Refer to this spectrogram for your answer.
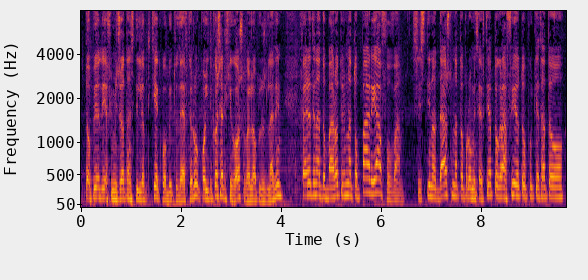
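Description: A man's voice: a little high, expressive. A man hosting a satirical news show, reading items in a mock-serious, sarcastic way.

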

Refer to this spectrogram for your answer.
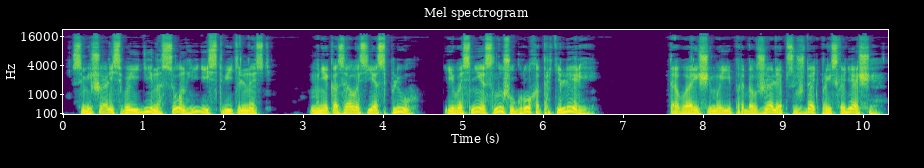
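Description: Male narrator for an audiobook, husky and lively in pitch. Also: dry recording, clean studio sound. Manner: voices the soldiers in a raised pitch.

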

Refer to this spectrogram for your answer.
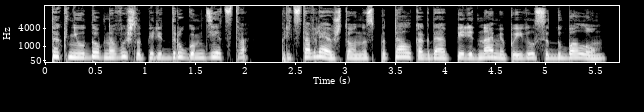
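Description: A woman's voice: medium pitch, fairly even intonation, a little fast, a little mellow, dry recording. Woman, first-person audiobook narration, indignant, emotional, dry close sound.

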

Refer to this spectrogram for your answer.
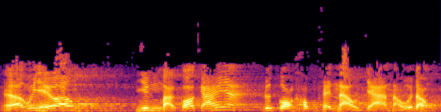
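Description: A man delivers a homespun moral talk to an audience, circling back on his words with plenty of fillers. His voice sits a little high for a man. The recording is dull and lo-fi, with a long reverb hanging around him. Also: expressive, a little fast. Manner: homespun, repetitive, full of fillers. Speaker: speaker addressing an audience. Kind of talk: moral talk with folksy storytelling. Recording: dull lo-fi sound in a reverberant hall.

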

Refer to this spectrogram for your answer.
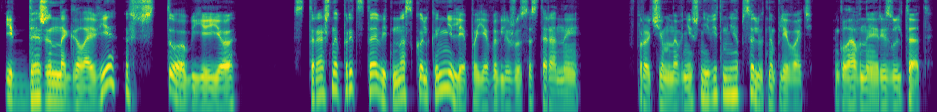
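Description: A man narrating a first-person audiobook with a wry, sardonic edge. His voice sits low with a dark, mellow tone. The recording is dry and close. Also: animated, measured pace, dry recording.

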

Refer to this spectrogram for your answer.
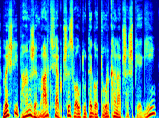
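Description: Give me a man playing a blunt building caretaker, low and husky, close dry recording. A plain storybook figure full of puzzled questions. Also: huge pitch swings, moderate pace, no echo, exaggerated voice.

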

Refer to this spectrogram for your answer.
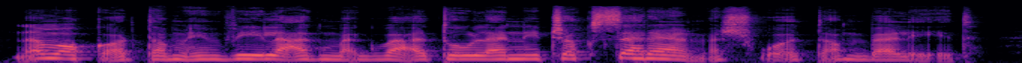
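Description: A woman's voice: mid-range voice, natural voice. A woman reading a grieving mafia boss. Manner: quiet, pleading.

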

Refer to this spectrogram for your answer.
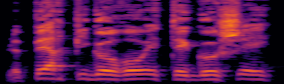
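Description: A man's voice: medium pitch, expressive, moderate pace, a little mellow, slightly rough. A man voicing a cynical young murderer who brags about his crime. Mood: scornful. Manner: boastful, bitter.

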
